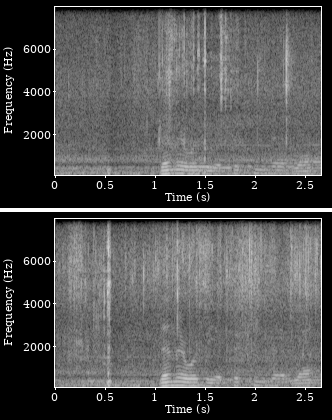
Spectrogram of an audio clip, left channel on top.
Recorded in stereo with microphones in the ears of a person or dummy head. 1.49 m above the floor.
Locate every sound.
1.0 s a man speaking: 80° right, 1.0 m; by 2.6 s 85° right, 2.5 m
